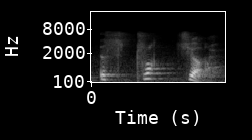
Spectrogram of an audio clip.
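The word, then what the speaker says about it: structure: similar in स्ट्रक्चर स्ट्रक्चर आप पढ़ेंगे इसे स्ट्रक चर स्ट्रक्चर वाली बात नहीं तो हम पढ़ते हैं स्ट्रक चर र कहां गया आर साइलेंट हो गया क्योंकि आर के पहले यू है जो कि भावल साउंड है है कि नहीं सो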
